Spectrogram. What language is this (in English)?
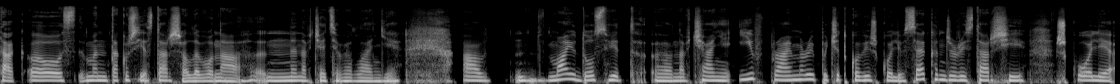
Ukrainian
